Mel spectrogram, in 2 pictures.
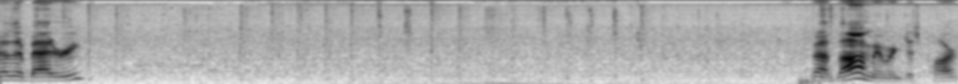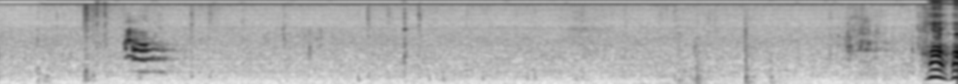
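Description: A cat meows loudly several times.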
